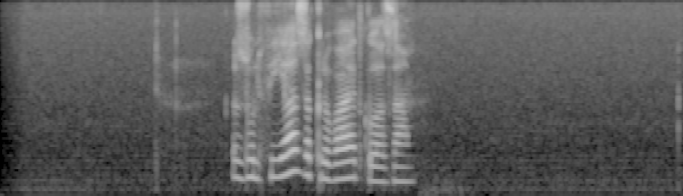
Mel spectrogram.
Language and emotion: Russian, neutral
